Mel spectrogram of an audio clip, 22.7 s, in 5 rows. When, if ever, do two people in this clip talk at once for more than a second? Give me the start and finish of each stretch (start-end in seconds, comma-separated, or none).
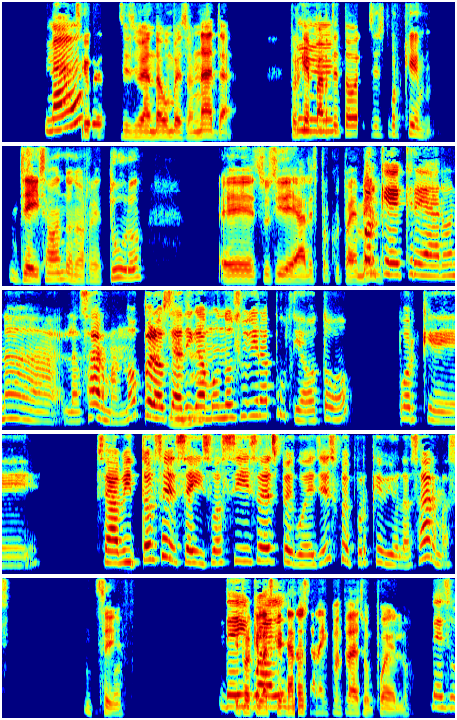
none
